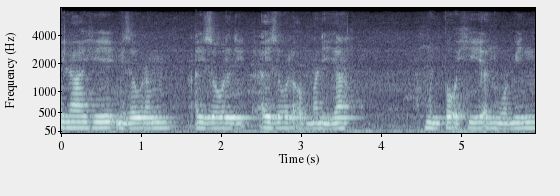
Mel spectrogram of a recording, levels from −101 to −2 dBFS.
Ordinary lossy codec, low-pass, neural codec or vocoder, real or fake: AAC, 32 kbps; 7.2 kHz; none; real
